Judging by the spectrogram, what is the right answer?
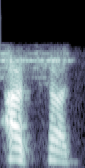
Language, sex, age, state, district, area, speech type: Urdu, female, 45-60, Uttar Pradesh, Rampur, urban, conversation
